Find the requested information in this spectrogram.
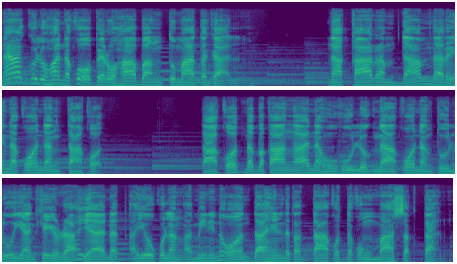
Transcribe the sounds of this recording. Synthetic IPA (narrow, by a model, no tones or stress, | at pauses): nɐɡʊlʊɦanɐko̞pɛːɾo̞ɦaːbɐŋt̪ʊmaːt̪ɐɡa̰l | nɐkaɾɐmd̪amnɐɾɪnɐko̞nɐŋt̪aːko̞̰t̪̚ː | aːko̞t̪̚nɐbɐkaːŋɐnɐhuɦuːloɡ̚nɐɐko̞nɐŋt̪ʊluːjɐnkɐjɹaːjɐnɐt̪ɐ̰jɐwkʊlaŋʔɐminɪnoʔo̞nd̪aːɦɪlnɐt̪aːt̪aːko̞t̪̚ɐko̞ŋmasɐk̚t̪a̰n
